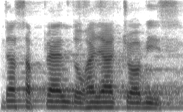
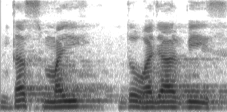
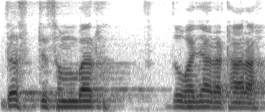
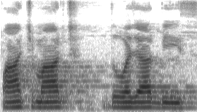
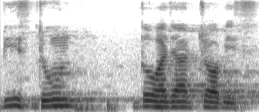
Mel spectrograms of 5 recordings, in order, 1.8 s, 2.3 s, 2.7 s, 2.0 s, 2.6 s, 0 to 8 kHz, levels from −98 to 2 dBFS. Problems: background sounds at intervals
